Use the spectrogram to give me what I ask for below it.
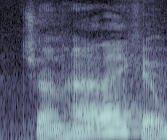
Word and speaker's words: John Hardaker: John Hardaker, well pronounced.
